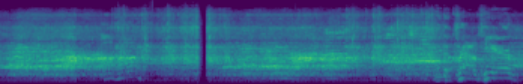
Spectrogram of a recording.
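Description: Wrestling crowd roaring inside Manhattan's Hammerstein Ballroom during a main event, a loud, sustained wash of cheering and chanting that cuts out for a brief instant and then swells back, with some shouting voices in the mix.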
